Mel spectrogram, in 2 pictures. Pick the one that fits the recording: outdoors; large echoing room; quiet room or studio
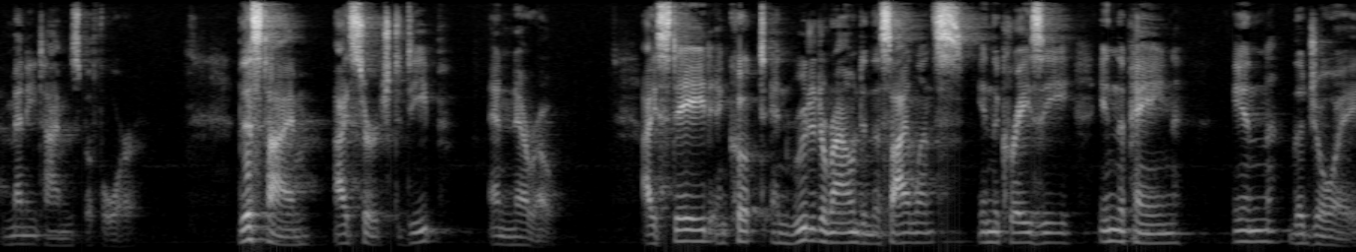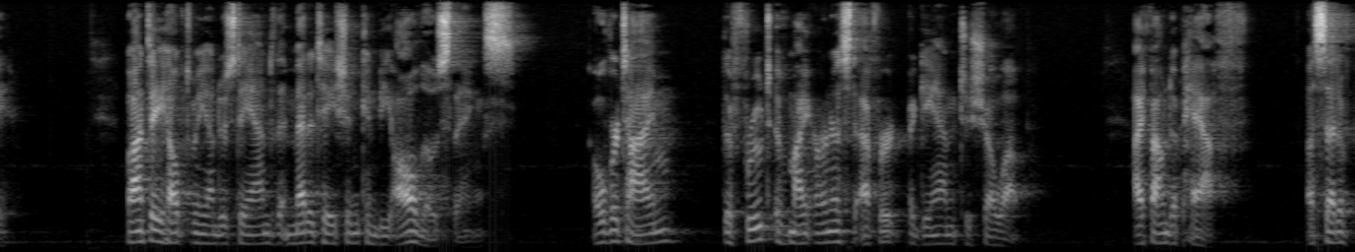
large echoing room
